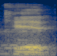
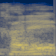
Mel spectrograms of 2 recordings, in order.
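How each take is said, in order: First: The surname is said as one syllable, Kher. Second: The surname is said with two syllables, Kha-re. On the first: This is the person's actual name. The speaker calls it right. "पर आपको बता दें, आपको याद रखने के लिए बाल Gangadhar खेर" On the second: This is how most people say it. The speaker calls it wrong. "अधिकांश लोग बीजी खरे अ, का उच्चारण करते हैं"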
